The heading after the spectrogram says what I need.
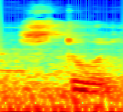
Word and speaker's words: Stuhl: المقطع اللي معانا بعد كده مقطع ال ST وده بيتنطق شت. الفرق بينه وبين ال SB ان ال SB بيتنطق شبه ده بيتنطق شت zum Beispiel Straße يعني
